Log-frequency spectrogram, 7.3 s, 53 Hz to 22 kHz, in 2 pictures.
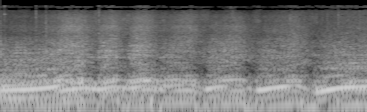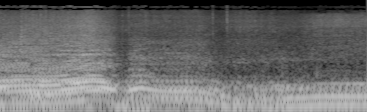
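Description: Straight-piped V8 swapped into a Holden Commodore VS, heard from inside the cabin, revving hard under acceleration. Its pitch climbs and falls several times, then about five seconds in it settles to a steadier, lower drone.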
